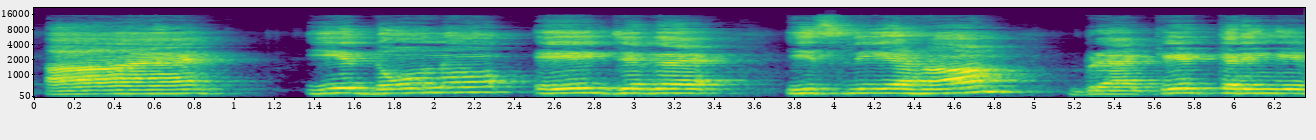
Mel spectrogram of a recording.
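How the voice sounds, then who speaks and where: Slow high-voiced man teaching maths. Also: a bit bright. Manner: explains step by step, asks checking questions. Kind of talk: classroom lecture. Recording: echoey room, distant mic.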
